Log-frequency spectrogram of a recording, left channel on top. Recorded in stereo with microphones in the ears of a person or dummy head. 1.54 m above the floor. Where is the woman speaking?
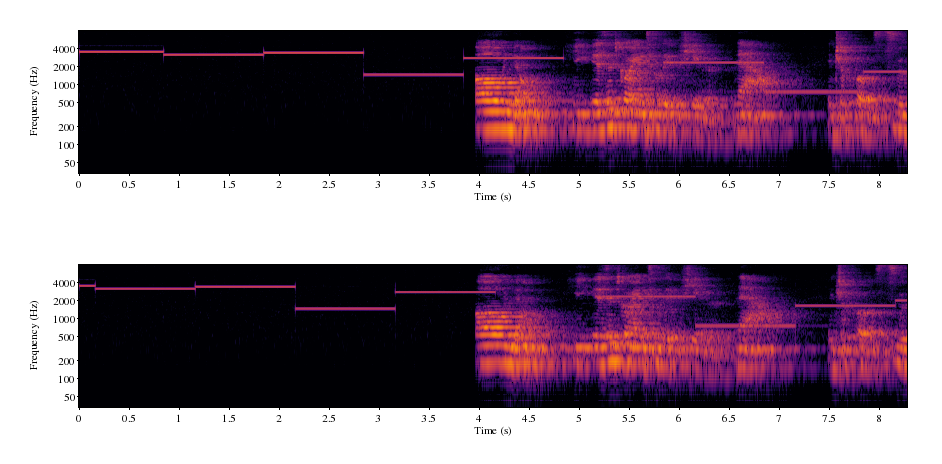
70° left (ahead or behind), 2 m.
